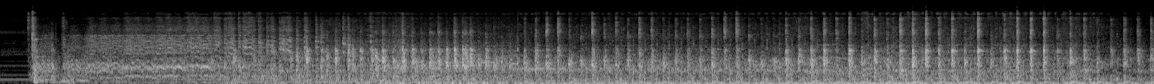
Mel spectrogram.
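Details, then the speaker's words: Truck engine started after test bumps to check for fluid in the cylinders; not locked up. It catches but runs rough with an uneven stumbling beat of about four per second, even floored. The cause is unclear. "it doesn't sound good that's floored right now"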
